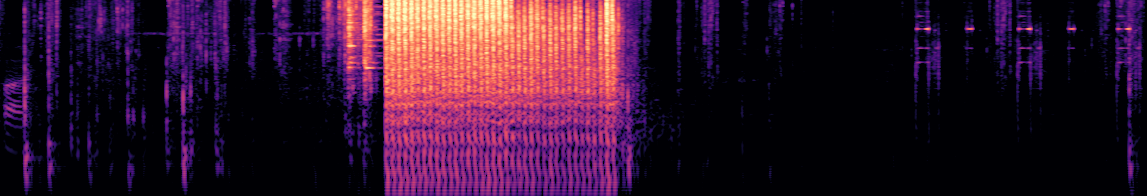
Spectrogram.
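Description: Sustained automatic gunfire in Call of Duty: Modern Warfare, a loud continuous burst lasting a couple of seconds, framed by scattered single shots and thuds, with people talking before and after.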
